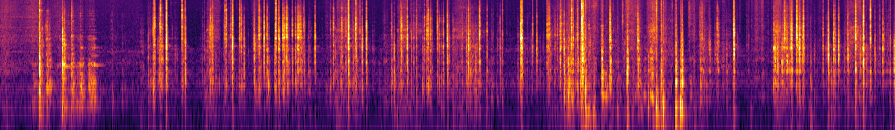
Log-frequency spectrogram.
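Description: Irregular clicks, taps and rustling of close hand work as a mounting screw is fastened on an inverter/charger in a tight locker, with a heavier knock about thirteen seconds in.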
